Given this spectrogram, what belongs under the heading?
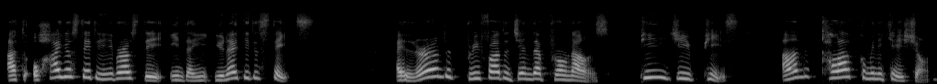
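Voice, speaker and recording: Lively-pitched woman with a Japanese accent. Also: no room sound, studio quality. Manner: careful, measured delivery reading from slides. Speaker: keynote speaker. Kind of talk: prepared conference talk. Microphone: video call.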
